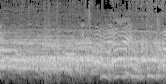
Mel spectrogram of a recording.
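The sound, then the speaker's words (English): Live crowd cheering and whooping at the Star Trek Mission Chicago convention. A continuous loud roar of many voices, with a raised voice carrying over the din throughout. “I said, welcome, Mission Chicago, make some noise!”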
